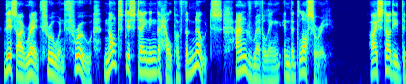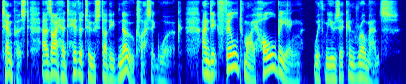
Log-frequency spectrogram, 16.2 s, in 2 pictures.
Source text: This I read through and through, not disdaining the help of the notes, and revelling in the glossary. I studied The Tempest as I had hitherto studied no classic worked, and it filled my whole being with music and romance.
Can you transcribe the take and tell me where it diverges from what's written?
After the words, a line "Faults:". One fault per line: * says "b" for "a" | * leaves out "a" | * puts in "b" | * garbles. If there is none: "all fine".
This I read through and through, not disdaining the help of the notes, and revelling in the glossary. I studied The Tempest as I had hitherto studied no classic work, and it filled my whole being with music and romance.
Faults:
* says "work" for "worked"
